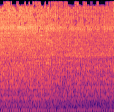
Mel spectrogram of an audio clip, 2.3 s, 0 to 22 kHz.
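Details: 2009 BMW 320d diesel with a cylinder 3 injector activation misfire code (443C), fault suspected in the injector plug or wiring: a smooth, even idle, engine light out and the gear selector shaking less.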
